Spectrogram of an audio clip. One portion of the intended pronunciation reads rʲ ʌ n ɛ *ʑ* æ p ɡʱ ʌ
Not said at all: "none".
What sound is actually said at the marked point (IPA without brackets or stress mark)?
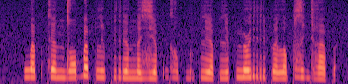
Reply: zʲ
